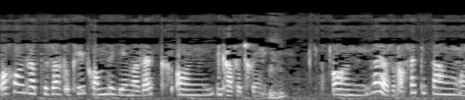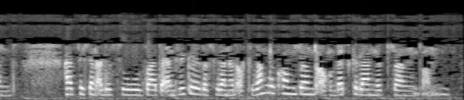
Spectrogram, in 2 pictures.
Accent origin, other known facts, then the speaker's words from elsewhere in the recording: Hamburg, Germany; Also ich komme aus Hamburg.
